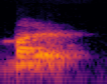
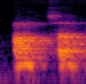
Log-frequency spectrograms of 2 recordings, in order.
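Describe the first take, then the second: First: American English, tap the t in "butter". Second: "butter" with a hard t and no r; British English, crisp t in "butter". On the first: Teacher contrasting US and UK butter. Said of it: "people say". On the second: Teacher contrasting UK with US butter. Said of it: "In the U K, they say". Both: Shown as a demonstration.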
